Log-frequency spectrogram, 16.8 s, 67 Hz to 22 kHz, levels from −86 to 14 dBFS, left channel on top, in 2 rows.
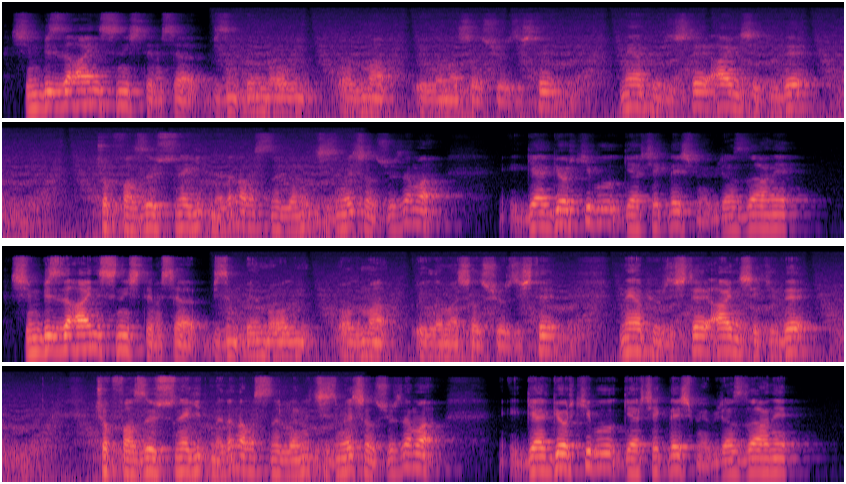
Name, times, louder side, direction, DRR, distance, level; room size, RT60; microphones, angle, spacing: voice 1, 0.0-8.1 9.0-12.8 13.5-16.3, right 4 dB, 45° right, 0.5 m, -24 dB
sound 1, 2.0-12.0, right 1 dB, 5° left, 2.6 m, -37 dB
8.5 x 7.7 x 3.5 m
head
